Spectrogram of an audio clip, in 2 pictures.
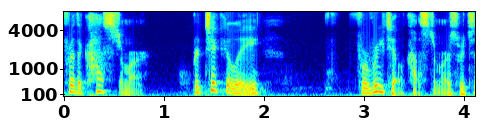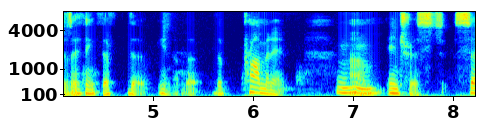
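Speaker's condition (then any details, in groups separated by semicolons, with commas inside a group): No condition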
